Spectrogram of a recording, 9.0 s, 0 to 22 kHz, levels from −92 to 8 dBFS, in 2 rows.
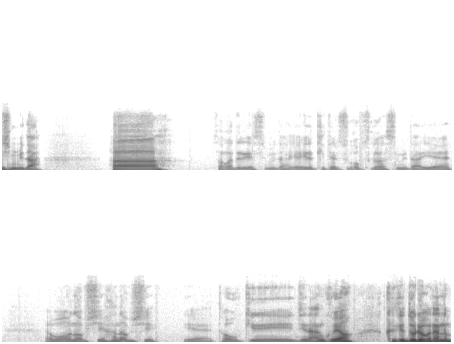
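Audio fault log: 2.14 to 7.9 s, automatic gain rising: the talker moves back from the mic around 1.5 s and the input drops by about 15 dB. The automatic gain control then slowly pushes its gain up by about 12 dB over almost six seconds to compensate. It lifts the whole input, so the room noise swells right along with the speech, and the speech never quite gets back to its starting level.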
